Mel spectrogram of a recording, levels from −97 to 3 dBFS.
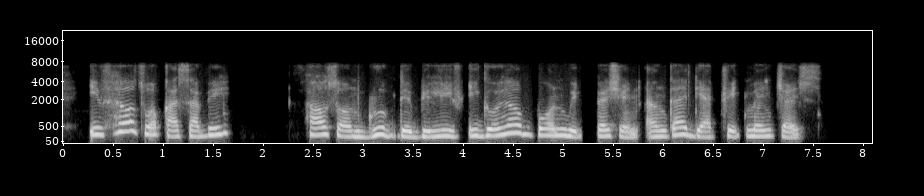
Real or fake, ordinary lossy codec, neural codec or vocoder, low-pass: fake; Opus, 16 kbps; codec, 16 kHz, 8 kbps, FunCodec, trained on LibriTTS, 25 frames a second; 7.2 kHz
